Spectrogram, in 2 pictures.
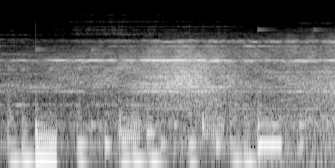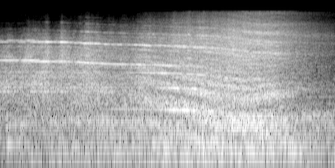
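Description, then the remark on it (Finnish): Airliner jet engines roar steadily with thin, high whining tones over a low rumble as the plane climbs above the clouds toward cruise altitude, the noise swelling gradually louder and brighter toward the end. No voices. “Kone on noussut yläilmoihin pilvien päälle.”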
